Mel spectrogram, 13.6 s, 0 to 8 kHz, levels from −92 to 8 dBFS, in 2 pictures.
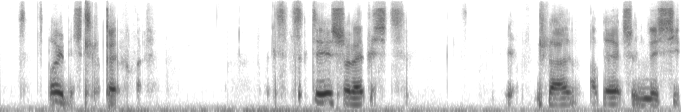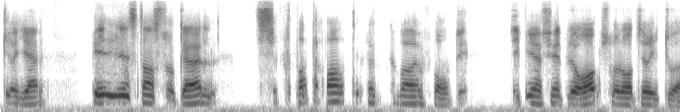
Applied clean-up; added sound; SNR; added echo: neural diffusion model UNIVERSE++.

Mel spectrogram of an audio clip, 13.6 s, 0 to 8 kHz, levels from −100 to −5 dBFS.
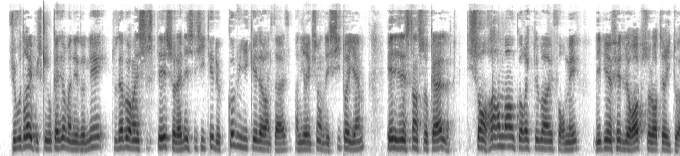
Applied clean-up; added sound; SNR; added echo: neural mask model DeepFilterNet 3.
